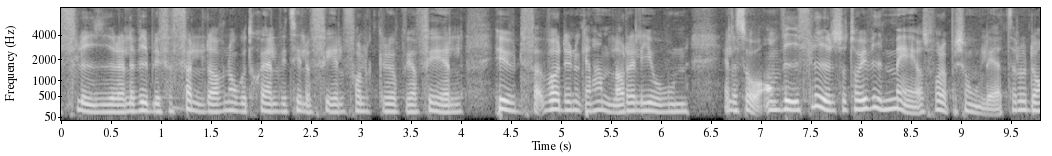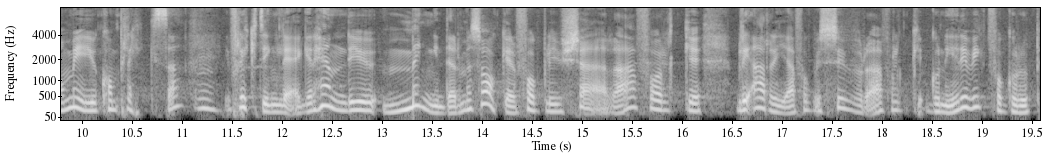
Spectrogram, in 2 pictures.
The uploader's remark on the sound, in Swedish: Bonusavsnitt live. Intervjun spelades in på Vetenskapsfestivalen i Göteborg.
